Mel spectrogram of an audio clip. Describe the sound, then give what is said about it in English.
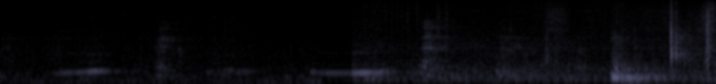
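Muffled hunched bodies walk past and bang and thud against the frosted glass doors at the far end of a hospital ward a few times, the heaviest knock near the end, while low drawn-out moaning voices sound in the background. “Suddenly she's distracted and looks over towards the frosted glass doors at the far end, where the shapes of hunched bodies walk past, banging into it.”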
